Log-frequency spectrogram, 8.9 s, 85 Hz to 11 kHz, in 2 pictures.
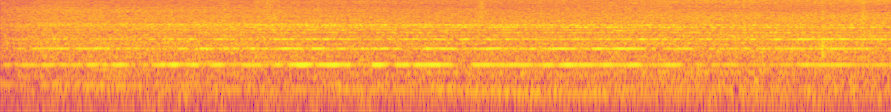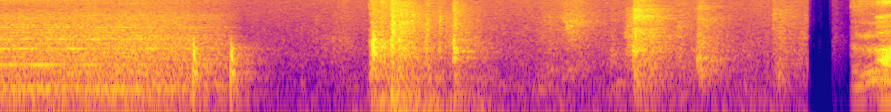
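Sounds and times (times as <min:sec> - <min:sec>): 
S1 S-Bahn commuter train toward Freising humming and rumbling with a tonal whine: 0:00.0 - 0:05.6.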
